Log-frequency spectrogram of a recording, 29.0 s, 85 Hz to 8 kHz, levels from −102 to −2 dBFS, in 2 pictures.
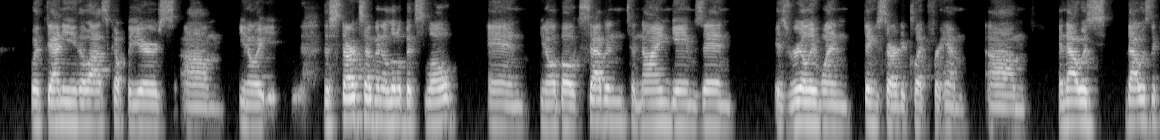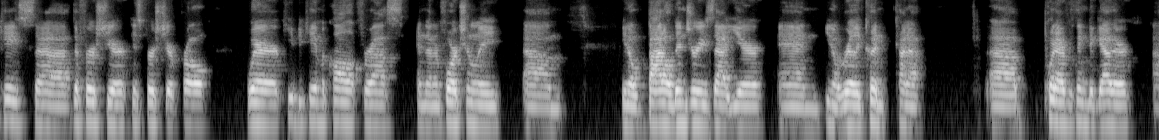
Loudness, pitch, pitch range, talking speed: -22 LUFS, 140 Hz, 130-150 Hz, 170 wpm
